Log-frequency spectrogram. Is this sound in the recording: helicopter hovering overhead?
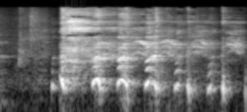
no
